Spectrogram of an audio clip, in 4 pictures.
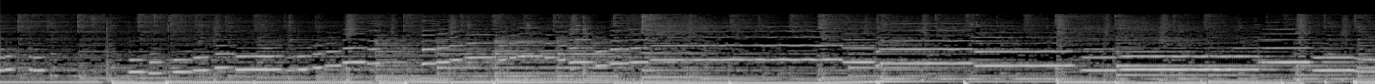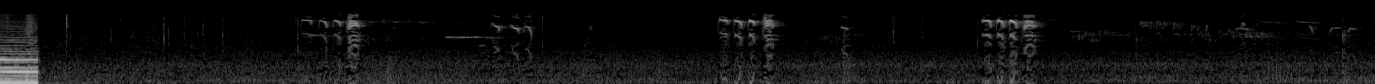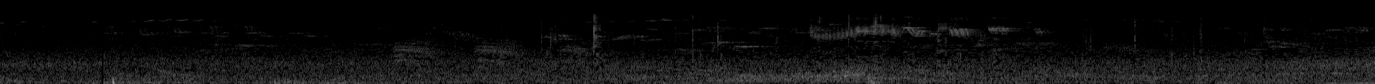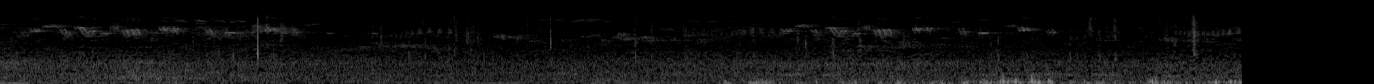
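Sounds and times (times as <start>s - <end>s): birds chirping: 16.7s - 22.7s, 23.4s - 53.7s.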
